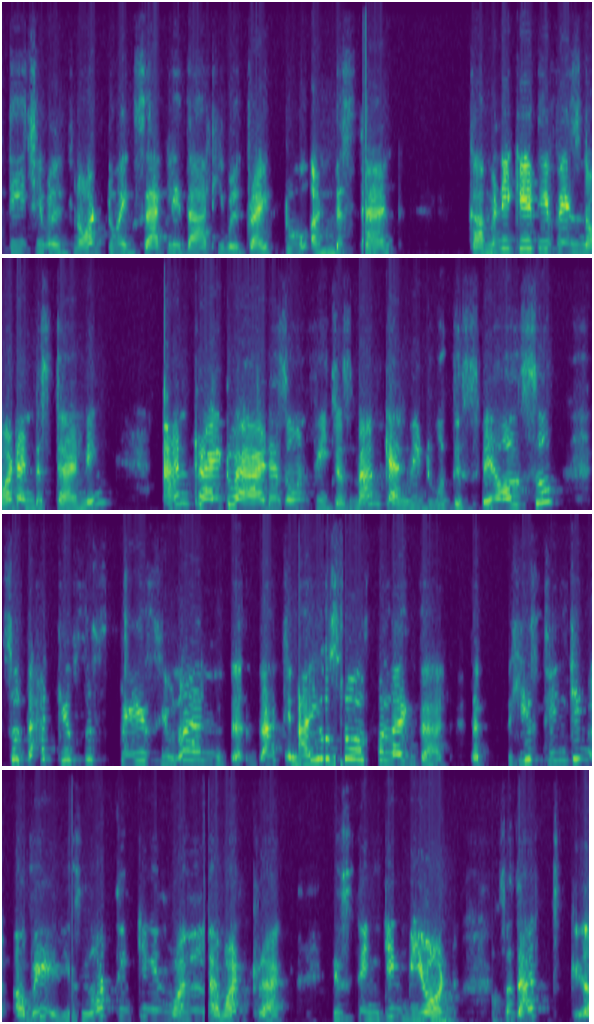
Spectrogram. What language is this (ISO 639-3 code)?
eng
